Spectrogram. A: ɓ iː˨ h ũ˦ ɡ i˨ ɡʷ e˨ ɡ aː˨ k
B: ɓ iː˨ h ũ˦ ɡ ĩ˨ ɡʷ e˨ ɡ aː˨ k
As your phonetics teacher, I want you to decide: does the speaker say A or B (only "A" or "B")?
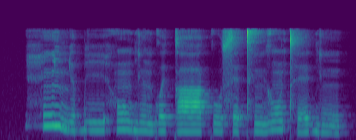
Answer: B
